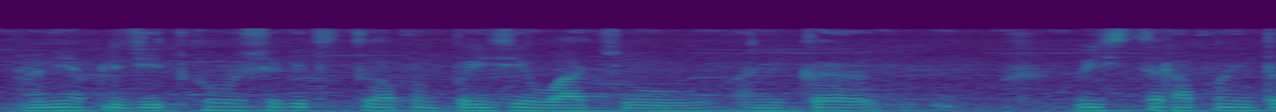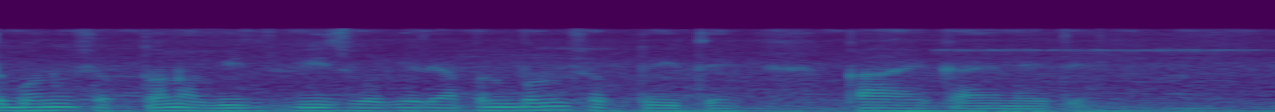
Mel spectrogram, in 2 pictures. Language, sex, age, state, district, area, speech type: Marathi, male, 18-30, Maharashtra, Nanded, urban, spontaneous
